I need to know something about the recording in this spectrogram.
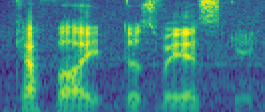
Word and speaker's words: Caveira: So to show you spots, I'm going to be taking you over to Caveira.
